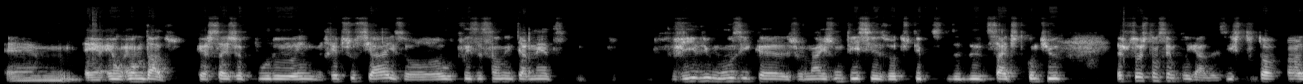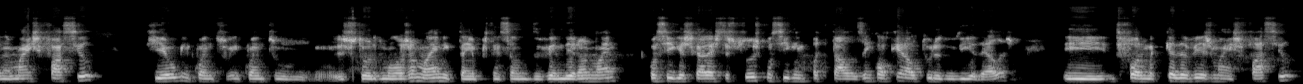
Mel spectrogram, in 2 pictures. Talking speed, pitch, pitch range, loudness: 175 wpm, 135 Hz, 130-150 Hz, -19 LUFS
